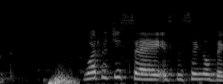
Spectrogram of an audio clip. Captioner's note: air whooshing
